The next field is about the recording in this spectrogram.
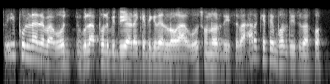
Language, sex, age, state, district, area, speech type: Odia, male, 18-30, Odisha, Kalahandi, rural, conversation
